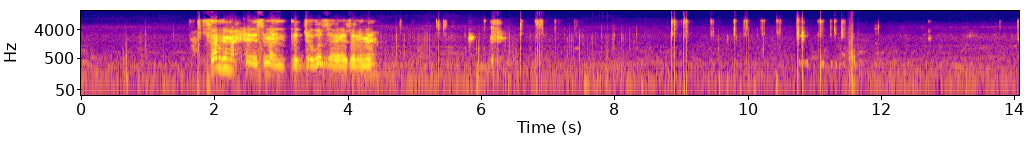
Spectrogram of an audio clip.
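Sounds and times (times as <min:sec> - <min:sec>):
typing on a keyboard: 0:04.8 - 0:11.6.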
